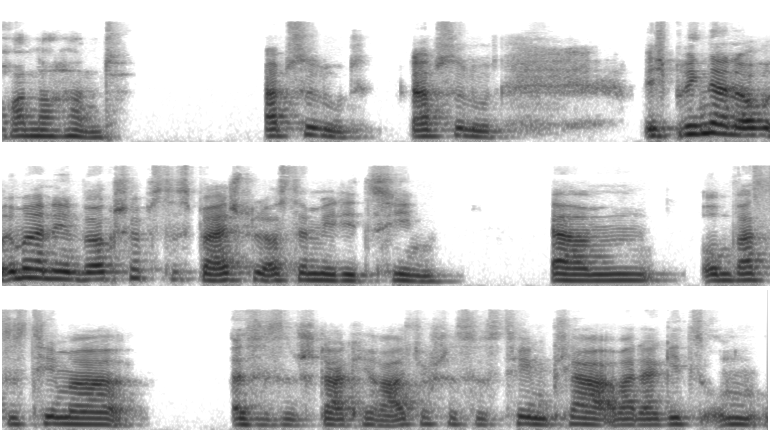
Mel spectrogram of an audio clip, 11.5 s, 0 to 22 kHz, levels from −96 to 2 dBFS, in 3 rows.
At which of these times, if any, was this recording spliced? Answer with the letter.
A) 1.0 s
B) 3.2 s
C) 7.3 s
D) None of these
D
